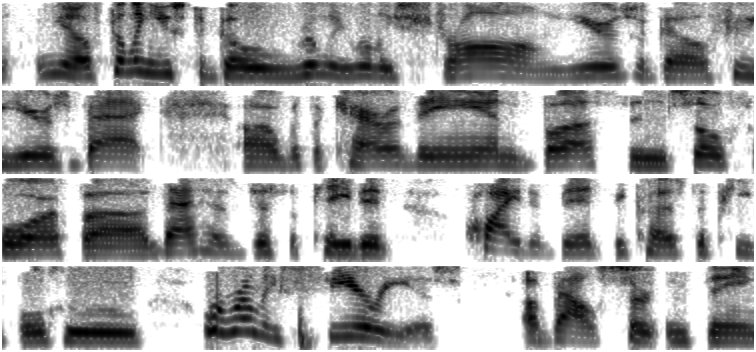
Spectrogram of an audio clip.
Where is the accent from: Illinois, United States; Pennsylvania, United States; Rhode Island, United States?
Pennsylvania, United States; Philadelphia; but see, I'm from Philly, so anybody from Philly, I kind of will know no matter what year they was happening.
